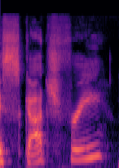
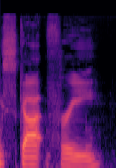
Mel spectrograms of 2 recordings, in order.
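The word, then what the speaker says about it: scot-free: F-R-E-E. Scott Free. – I'm not sure if I've ever heard it differently. – Some people say Scotch Free, which I found online as the most common mispronunciation was Scotch Free. – I think Scott Free is right.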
